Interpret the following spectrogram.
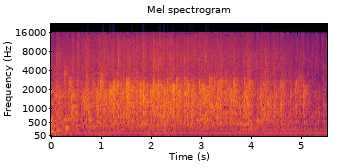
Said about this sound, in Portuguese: Dá um aplauso, dá um aplauso.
